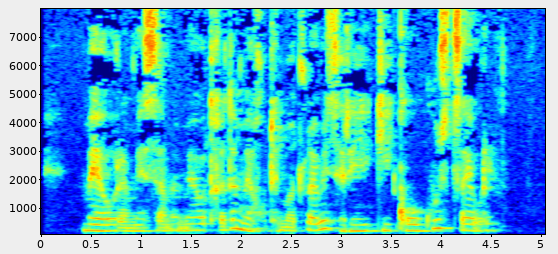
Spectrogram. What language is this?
Georgian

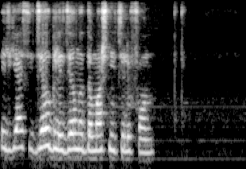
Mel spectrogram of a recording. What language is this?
Russian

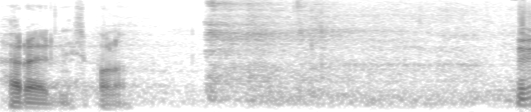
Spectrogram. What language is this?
Estonian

